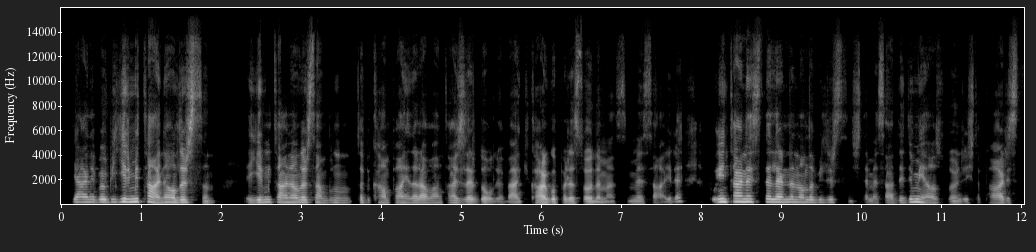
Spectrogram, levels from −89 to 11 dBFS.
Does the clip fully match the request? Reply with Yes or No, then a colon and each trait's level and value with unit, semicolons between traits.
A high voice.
No: medium, 180 Hz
